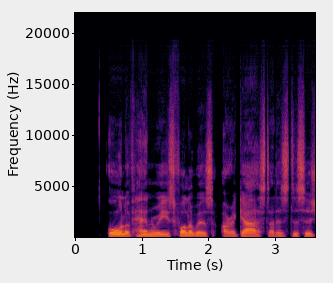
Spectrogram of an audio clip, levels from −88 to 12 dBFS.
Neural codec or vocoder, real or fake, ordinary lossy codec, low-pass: vocoder, 44.1 kHz, 128 mel bands every 256 samples, BigVGAN v2; fake; none; 19.8 kHz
